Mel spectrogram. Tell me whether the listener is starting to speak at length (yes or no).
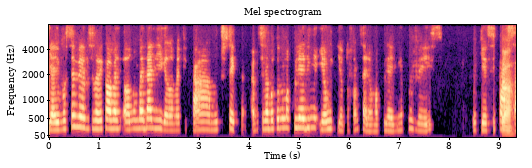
no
